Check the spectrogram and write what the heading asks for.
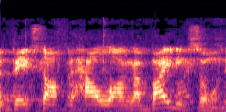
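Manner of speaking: ordinary talk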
